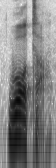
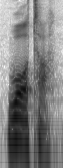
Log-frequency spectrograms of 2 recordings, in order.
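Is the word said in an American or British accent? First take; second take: British; British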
